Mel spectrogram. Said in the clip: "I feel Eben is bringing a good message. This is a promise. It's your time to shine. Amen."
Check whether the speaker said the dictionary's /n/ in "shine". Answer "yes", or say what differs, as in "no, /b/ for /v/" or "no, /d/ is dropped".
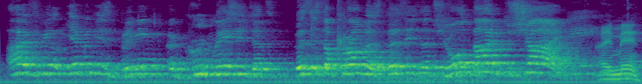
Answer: no, /n/ is dropped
